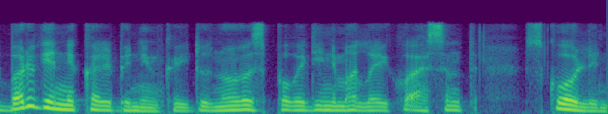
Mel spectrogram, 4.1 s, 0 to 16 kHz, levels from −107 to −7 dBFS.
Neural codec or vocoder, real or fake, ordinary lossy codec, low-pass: codec, 16 kHz, 0.8 kbps, ZipCodec; fake; Opus, 64 kbps; 7.2 kHz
